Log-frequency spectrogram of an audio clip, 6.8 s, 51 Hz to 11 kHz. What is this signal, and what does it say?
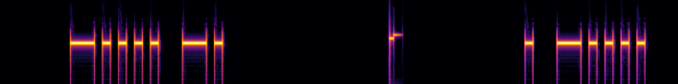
Morse code, heard as a keyed tone, about 15 wpm, 700 Hz. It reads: 6N E6
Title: All Cut Numbers - 2-Digit 15wpm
